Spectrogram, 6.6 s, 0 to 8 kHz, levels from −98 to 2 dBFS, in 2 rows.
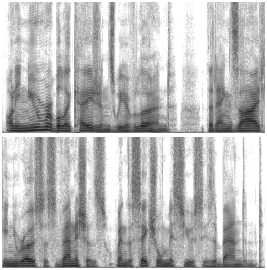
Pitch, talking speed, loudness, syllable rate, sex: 130 Hz, 145 wpm, -19 LUFS, 5.8 syllables/s, male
